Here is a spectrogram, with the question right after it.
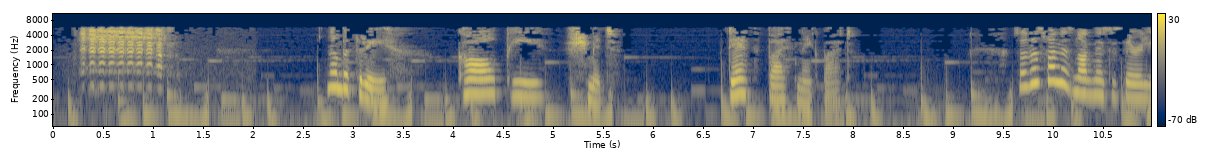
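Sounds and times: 
mountain goat bleating: 0:00.2 - 0:01.3
speech: 0:02.7 - 0:05.7, 0:06.8 - 0:08.0, 0:09.6 - 0:10.9.

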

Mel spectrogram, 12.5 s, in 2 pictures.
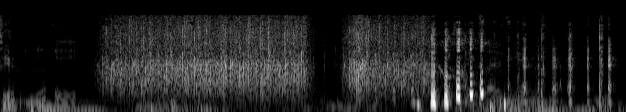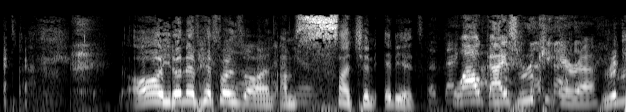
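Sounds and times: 
speech: 0:00.0 - 0:01.9, 0:04.3 - 0:04.8, 0:07.6 - 0:12.5
round of applause: 0:01.0 - 0:04.6
laughter: 0:03.7 - 0:06.8.

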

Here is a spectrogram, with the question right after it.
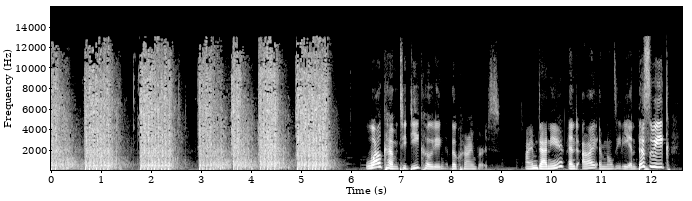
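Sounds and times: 
automatic gunfire from an ambush: 0:00.0 - 0:05.8
speech: 0:06.4 - 0:12.6.

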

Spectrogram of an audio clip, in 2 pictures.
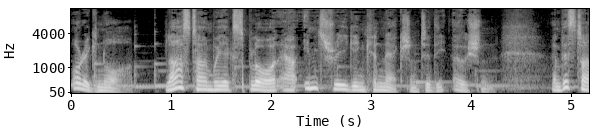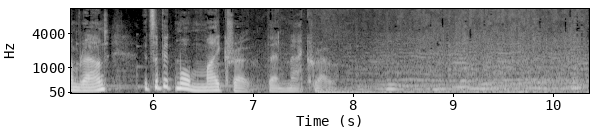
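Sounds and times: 
speech: 0:00.0 - 0:08.7
bees buzzing: 0:06.8 - 0:10.3.

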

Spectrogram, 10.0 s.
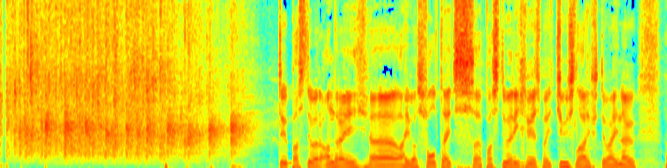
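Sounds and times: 
crowd clapping: 0:00.0 - 0:04.0
speech: 0:04.2 - 0:09.9.

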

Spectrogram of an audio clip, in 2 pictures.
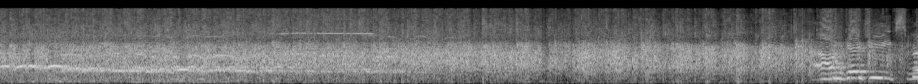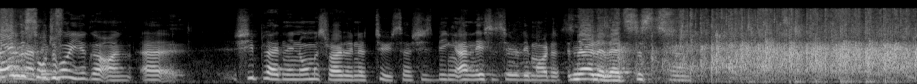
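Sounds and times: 
audience applause: 0:00.0 - 0:09.5, 0:15.5 - 0:18.3
speech: 0:08.5 - 0:16.4.

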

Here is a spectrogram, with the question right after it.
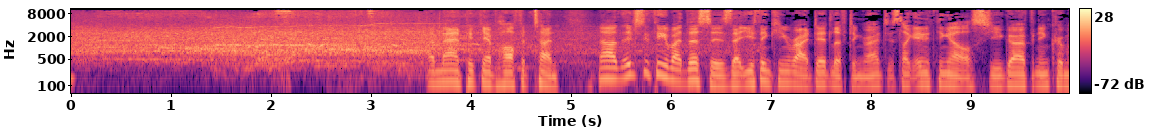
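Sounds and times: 
crowd cheering: 0:00.0 - 0:07.1
speech: 0:03.6 - 0:09.9.

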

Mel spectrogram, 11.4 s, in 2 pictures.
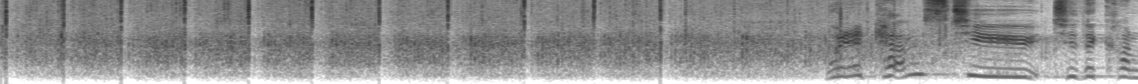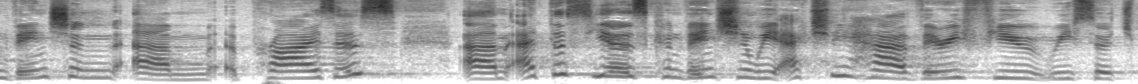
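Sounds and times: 
audience applause: 0:00.0 - 0:05.4
speech: 0:04.1 - 0:11.3.

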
